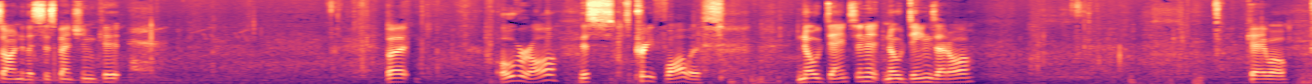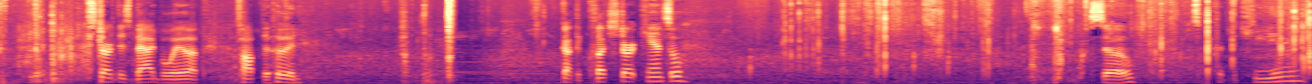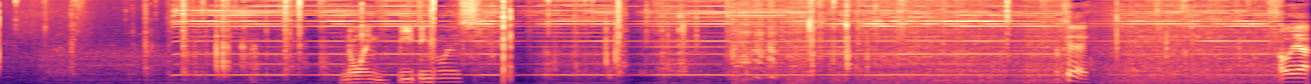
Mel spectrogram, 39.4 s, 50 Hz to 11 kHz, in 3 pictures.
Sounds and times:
Speech: 0.0 - 1.6, 3.9 - 4.2, 5.0 - 7.4, 8.0 - 9.8, 12.5 - 13.0, 14.0 - 16.3, 18.8 - 20.1, 24.0 - 26.3, 29.7 - 31.1, 36.8 - 37.2, 39.0 - 39.3.

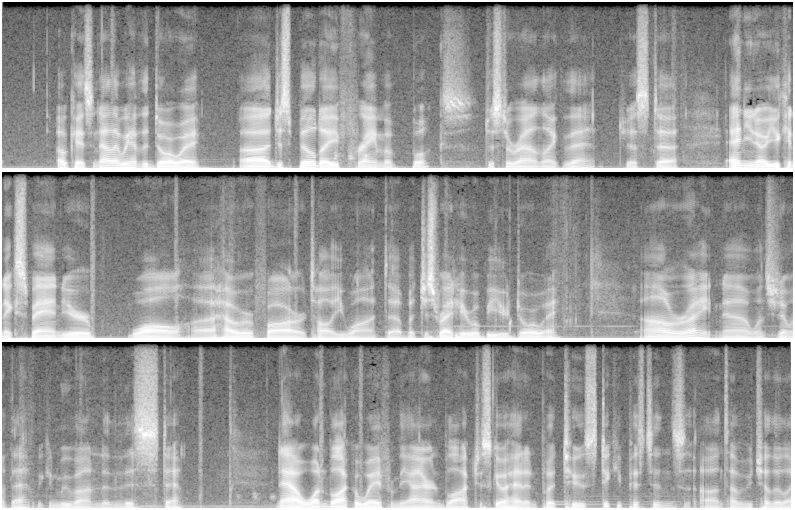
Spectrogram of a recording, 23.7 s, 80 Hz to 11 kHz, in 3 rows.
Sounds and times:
Speech: 0.5 - 13.6, 14.3 - 17.6, 18.6 - 23.7.

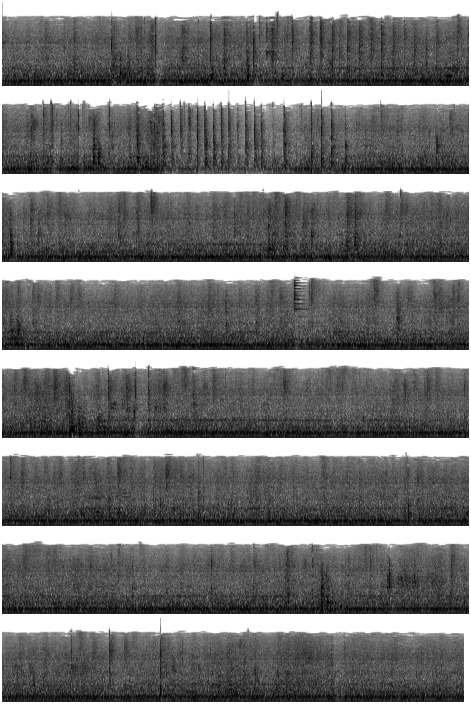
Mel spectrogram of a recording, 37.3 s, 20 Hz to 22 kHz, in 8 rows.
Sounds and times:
Motorboat, speedboat: 0.0 - 37.3.

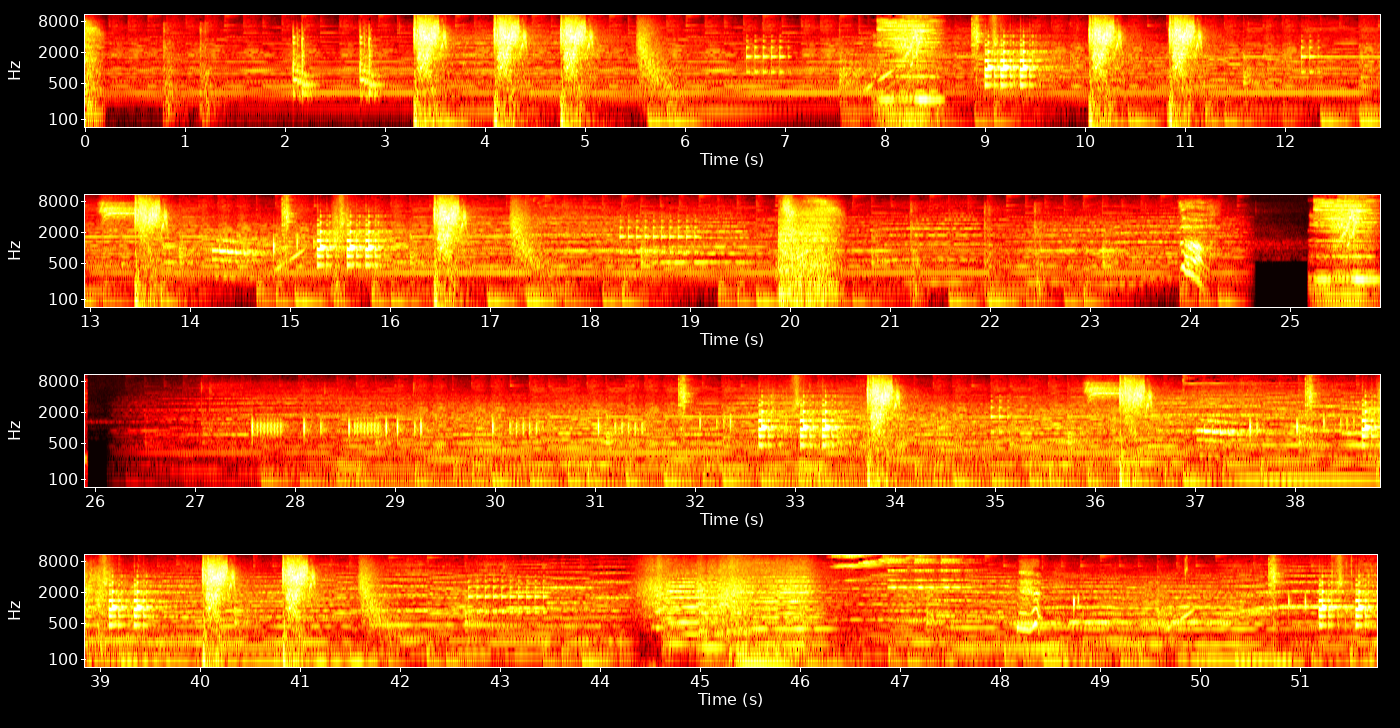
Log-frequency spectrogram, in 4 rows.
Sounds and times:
Music: 0.0 - 51.7.

